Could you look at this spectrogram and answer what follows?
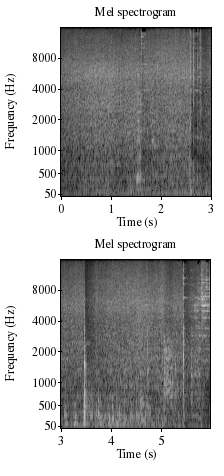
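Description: Ground lamb sizzling in a black steel wok as it is stirred together with the garlic and spices, a utensil scraping and knocking against the pan. One sharp knock about three and a half seconds in.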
